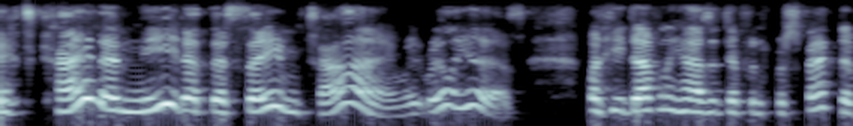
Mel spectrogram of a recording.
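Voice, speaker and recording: The speaker is a woman. She talks at a moderate pace with lively intonation. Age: 60s. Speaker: psychic medium and radio show host. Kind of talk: casual radio talk. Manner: hesitant, many fillers.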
